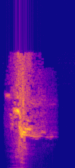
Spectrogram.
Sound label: Arrow Whistle Bys, Medium; Arrow Zing By Close Up. - Archery; bow & arrow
